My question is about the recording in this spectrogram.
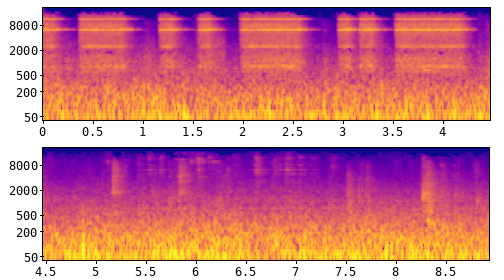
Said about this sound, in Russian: О, тихо, кто-то звонит в дверь. Тихо, тихо, тихо.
